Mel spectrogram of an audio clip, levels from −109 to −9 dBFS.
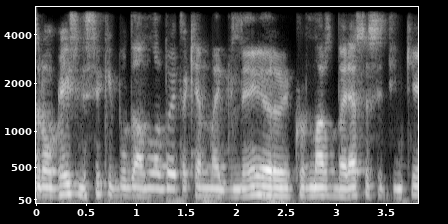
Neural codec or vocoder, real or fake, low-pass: codec, 16 kHz, 2 kbps, X-Codec, HuBERT features, trained on balanced general audio; fake; 5.4 kHz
